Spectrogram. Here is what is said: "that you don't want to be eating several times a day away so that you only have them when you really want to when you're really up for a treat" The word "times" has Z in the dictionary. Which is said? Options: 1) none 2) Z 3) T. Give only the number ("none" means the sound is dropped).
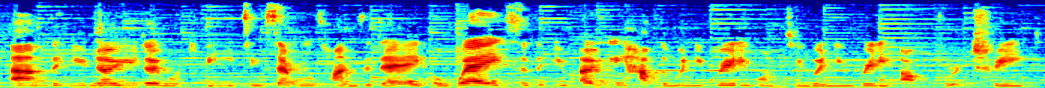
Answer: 2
